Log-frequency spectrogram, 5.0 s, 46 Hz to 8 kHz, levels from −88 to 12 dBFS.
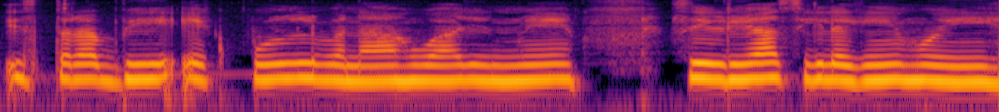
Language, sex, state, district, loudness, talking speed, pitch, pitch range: Hindi, female, Uttar Pradesh, Lalitpur, -12 LUFS, 145 wpm, 205 Hz, 200-215 Hz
